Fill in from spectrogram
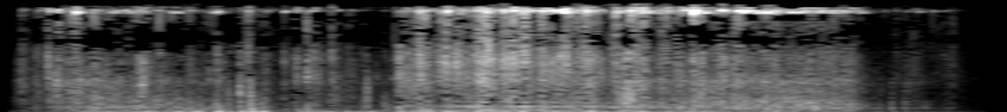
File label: Dragging Chains, Heavy chains being dragged across the floor, a fairly long distance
